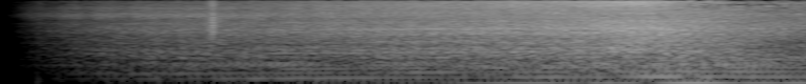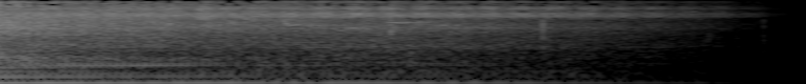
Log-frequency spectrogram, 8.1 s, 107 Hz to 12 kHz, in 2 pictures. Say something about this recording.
CAR (CITROEN 2CV)
Sound of a car, a Citroën 2CV, which is passing on a french's countryside road. Sound recorded with a ZOOM H4N Pro and a Rycote Mini Wind Screen.
Son d'une 2CV passant sur une route de campagne. Son enregistré avec un ZOOM H4N Pro et une bonnette Rycote Mini Wind Screen.
2cv, acceleration, automobile, citroen, deuch, deux-chevaux, engine, vehicle, vroom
